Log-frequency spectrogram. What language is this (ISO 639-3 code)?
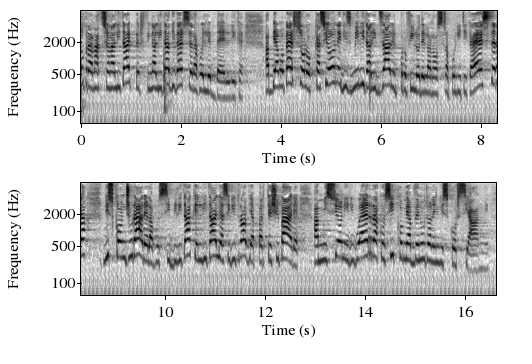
ita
